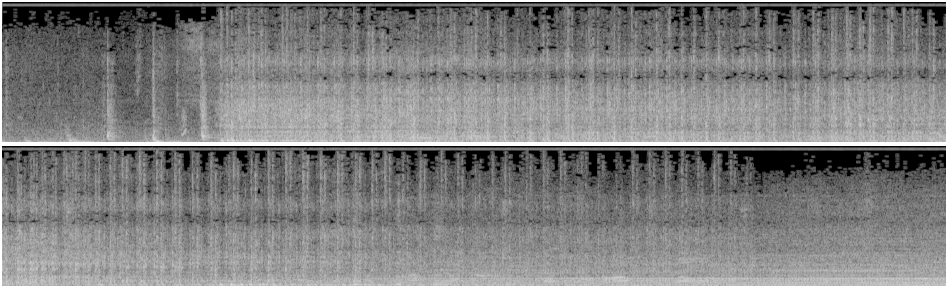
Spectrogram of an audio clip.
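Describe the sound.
An engine is running during a trip to Antarctica. A few sharp knocks come first, then a loud, steady mechanical drone with a fast, rattling texture continues for about eight seconds.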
